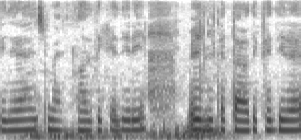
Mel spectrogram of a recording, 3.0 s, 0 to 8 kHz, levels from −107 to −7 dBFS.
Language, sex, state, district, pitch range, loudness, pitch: Hindi, female, Bihar, Darbhanga, 210-220 Hz, -38 LUFS, 220 Hz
